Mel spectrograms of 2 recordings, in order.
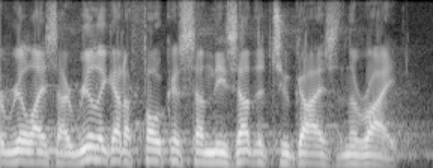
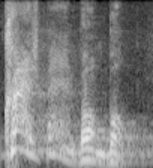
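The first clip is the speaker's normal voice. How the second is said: crash bang boom; 4 semitones higher than usual. Retold or imitated. Crash sound effect words.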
